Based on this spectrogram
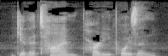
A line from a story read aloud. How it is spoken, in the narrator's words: Mikey told him softly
